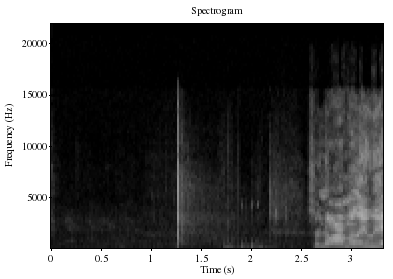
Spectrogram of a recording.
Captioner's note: hands clapping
